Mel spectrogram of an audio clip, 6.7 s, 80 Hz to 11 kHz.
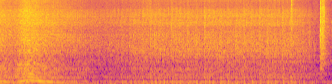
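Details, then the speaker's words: Honda CB150R after readjusting the cam chain tensioner (LAT): throttle blip then steady single-cylinder idle around three beats a second, the earlier top-end clatter gone; normal. "dia sudah tidak bunyi kalkun lagi ya"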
